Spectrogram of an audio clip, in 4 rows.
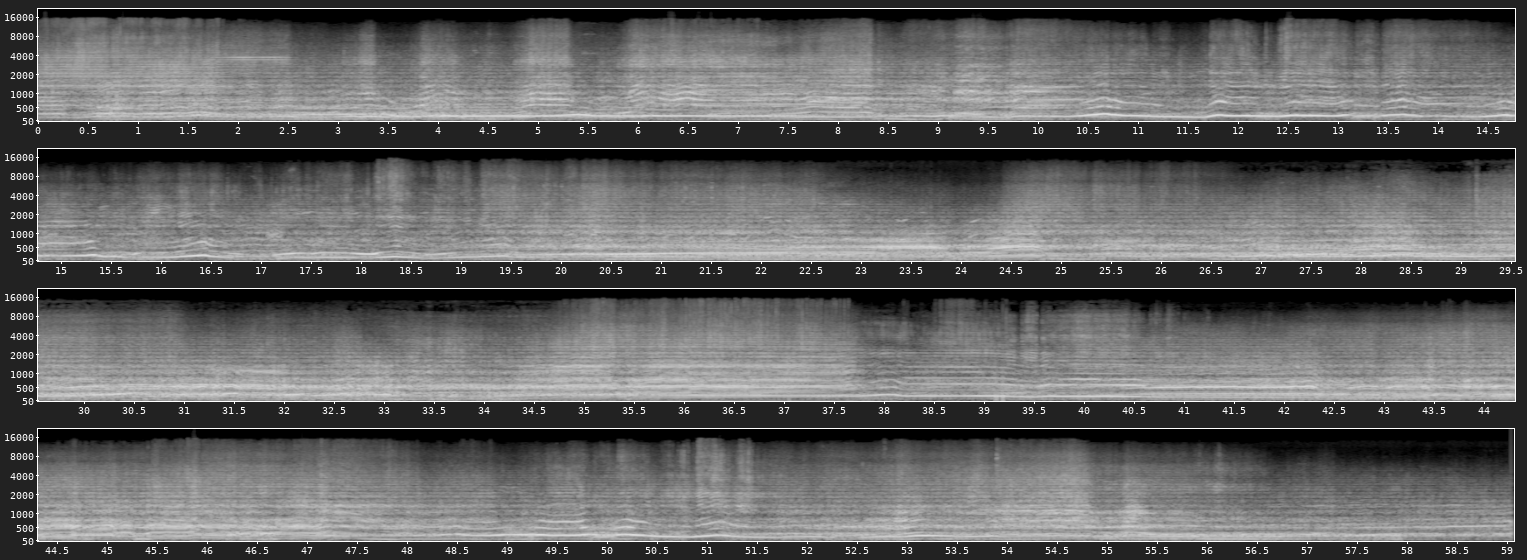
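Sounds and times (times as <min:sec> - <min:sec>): race vehicle engines revving: 0:00.0 - 0:59.0.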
